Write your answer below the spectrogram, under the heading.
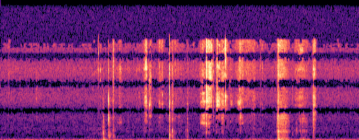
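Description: Faint clicks and handling noises of a plastic model figure being held and turned over a cutting mat, with one louder knock about three quarters of the way through, over a low room hum.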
